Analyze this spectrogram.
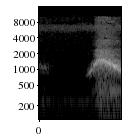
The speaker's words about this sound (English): I had to whistle on that one.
